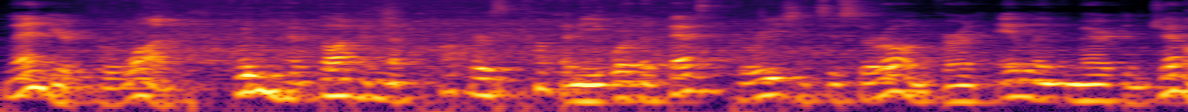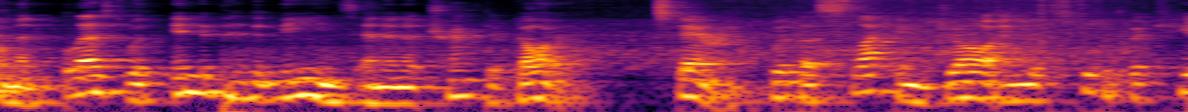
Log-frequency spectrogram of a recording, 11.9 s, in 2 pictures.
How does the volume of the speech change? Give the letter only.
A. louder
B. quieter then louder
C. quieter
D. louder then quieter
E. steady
E.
